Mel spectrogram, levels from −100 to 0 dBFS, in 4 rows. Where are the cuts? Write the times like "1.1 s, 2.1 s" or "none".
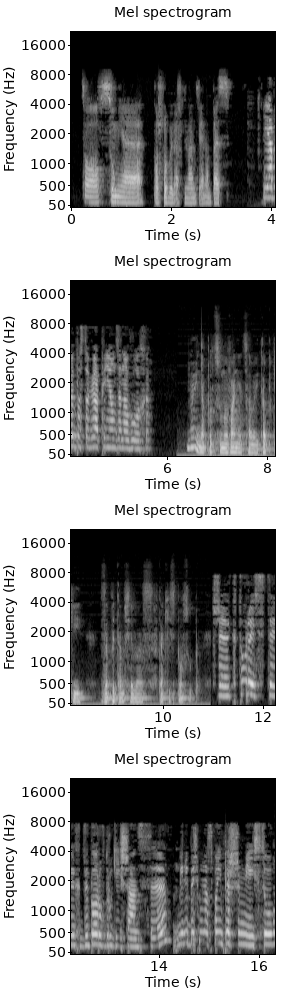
6.2 s, 10.9 s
